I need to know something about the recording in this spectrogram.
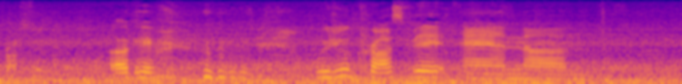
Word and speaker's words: CrossFit: Did I say it wrong? I call it CrossFitness. Is that wrong? It's just CrossFit.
